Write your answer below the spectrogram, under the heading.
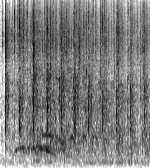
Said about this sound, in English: Tepid applause right there.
